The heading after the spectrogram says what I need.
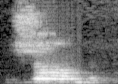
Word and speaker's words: jaune: So for this year, you can take the example of the English word measure. J. Jaune, yellow.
